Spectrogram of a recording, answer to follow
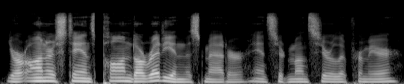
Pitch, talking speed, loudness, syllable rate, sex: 135 Hz, 180 wpm, -18 LUFS, 5.2 syllables/s, male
